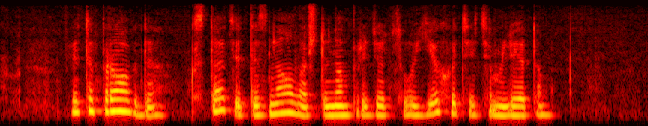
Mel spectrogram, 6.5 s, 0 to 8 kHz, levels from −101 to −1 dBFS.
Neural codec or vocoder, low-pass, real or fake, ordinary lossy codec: codec, 16 kHz, 8 kbps, FreqCodec, smaller model; 7.2 kHz; fake; MP3, 48 kbps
